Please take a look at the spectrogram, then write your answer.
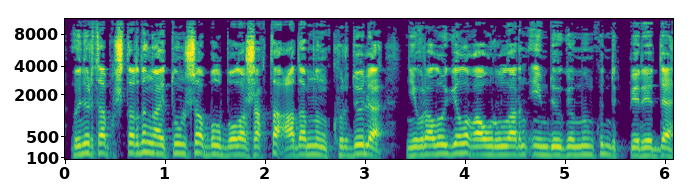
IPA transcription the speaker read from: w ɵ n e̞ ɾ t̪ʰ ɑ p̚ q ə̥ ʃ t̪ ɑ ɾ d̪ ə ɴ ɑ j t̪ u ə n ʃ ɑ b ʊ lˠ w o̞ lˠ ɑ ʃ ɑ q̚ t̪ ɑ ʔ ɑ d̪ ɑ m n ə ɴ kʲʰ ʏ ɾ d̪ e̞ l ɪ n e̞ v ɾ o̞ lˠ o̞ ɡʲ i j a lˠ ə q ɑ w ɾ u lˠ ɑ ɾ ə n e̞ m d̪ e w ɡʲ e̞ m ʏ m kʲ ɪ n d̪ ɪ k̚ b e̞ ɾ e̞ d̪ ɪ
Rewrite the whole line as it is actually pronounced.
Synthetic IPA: w ɵ n e̞ ɾ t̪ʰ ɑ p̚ q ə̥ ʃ t̪ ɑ ɾ d̪ ə ɴ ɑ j t̪ u ə n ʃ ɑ b ʊ lˠ b o̞ lˠ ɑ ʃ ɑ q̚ t̪ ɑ ʔ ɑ d̪ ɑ m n ə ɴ kʲʰ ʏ ɾ d̪ e̞ l ɪ n e̞ v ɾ o̞ lˠ o̞ ɡʲ i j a lˠ ə q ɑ w ɾ u lˠ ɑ ɾ ə n e̞ m d̪ e w ɡʲ e̞ m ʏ m kʲ ɪ n d̪ ɪ k̚ b e̞ ɾ e̞ d̪ ɪ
